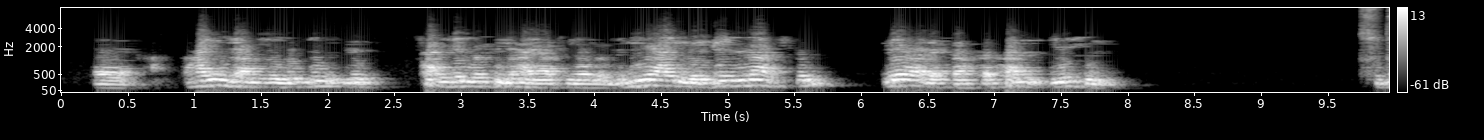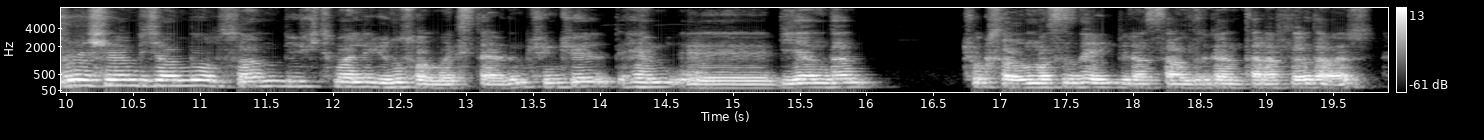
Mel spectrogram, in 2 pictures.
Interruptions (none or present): none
